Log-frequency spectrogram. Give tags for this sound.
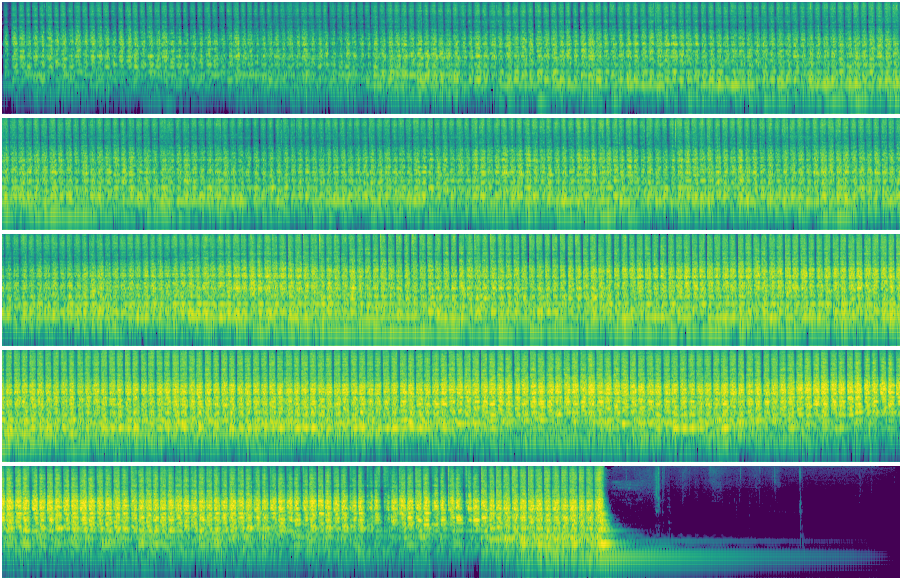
bow; Cello; concrete; design; film; imitation; instrument; mono; motor; object; objet-sonore; ponticello; quartet; raw; score; scrape; sound; string; sul

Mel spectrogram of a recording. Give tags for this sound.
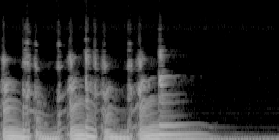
bass; broken; experimental; guitar; low; notes; pluck; plucked; squirrelly; string; warble

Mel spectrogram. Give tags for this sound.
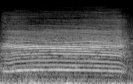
animal; farm; field-recording; sheep

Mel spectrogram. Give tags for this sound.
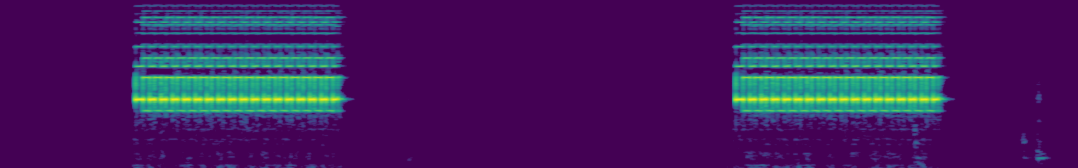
Telephone; Ringer; Electronic; Phone; Ring; Obnoxious; Dial

